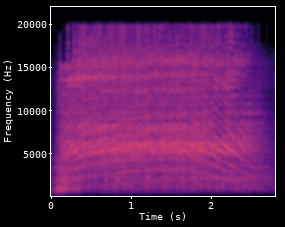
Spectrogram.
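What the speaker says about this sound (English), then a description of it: "you can test the drill." A power drill, used for polishing a scratched action camera lens, whirs loudly at a steady high pitch for a few seconds, then starts to wind down at the end.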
